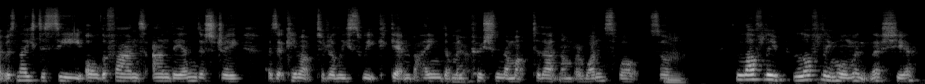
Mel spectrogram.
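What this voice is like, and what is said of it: Posh-sounding accent. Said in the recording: “my voice has gone all posh”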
